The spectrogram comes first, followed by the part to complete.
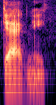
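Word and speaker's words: Gagne: Well that's because it's actually pronounced Gagny.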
